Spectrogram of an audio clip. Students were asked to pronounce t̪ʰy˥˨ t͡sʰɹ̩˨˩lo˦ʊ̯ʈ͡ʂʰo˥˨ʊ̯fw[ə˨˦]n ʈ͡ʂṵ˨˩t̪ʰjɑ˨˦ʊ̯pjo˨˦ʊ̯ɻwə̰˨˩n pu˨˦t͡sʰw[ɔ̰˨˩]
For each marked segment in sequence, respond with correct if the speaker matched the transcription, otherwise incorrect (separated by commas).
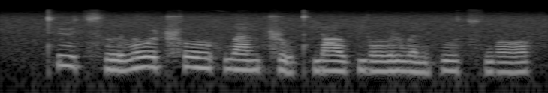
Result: incorrect, incorrect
